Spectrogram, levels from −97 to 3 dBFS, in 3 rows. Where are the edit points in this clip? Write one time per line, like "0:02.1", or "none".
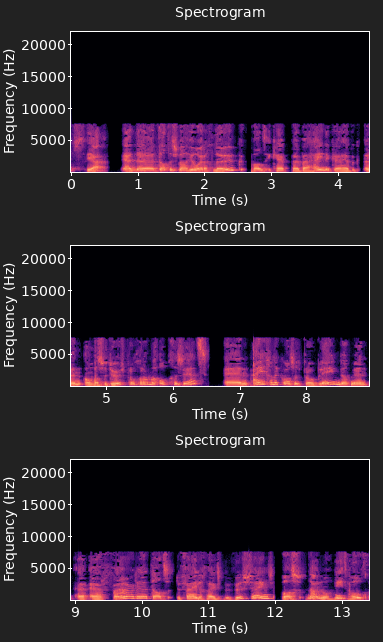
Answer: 0:11.9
